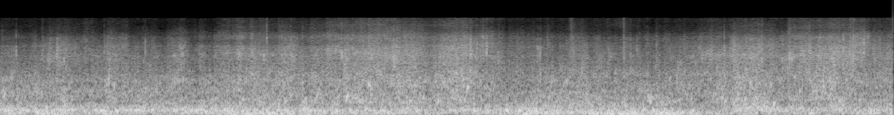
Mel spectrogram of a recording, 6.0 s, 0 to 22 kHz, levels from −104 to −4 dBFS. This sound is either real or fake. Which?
fake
